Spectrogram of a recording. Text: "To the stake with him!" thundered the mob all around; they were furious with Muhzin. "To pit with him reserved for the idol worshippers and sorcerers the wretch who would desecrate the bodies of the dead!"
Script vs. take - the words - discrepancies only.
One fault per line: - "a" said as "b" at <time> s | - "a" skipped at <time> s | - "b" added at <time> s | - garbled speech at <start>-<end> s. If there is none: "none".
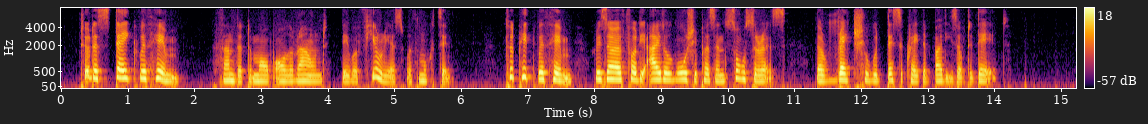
none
